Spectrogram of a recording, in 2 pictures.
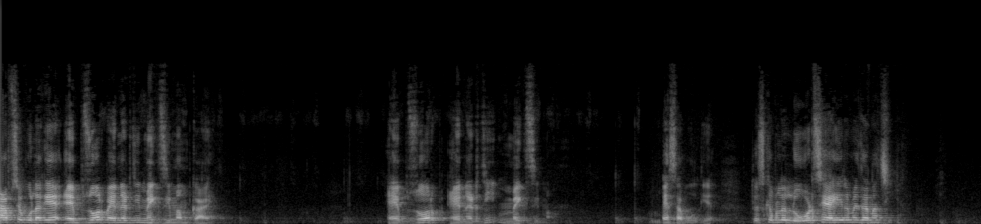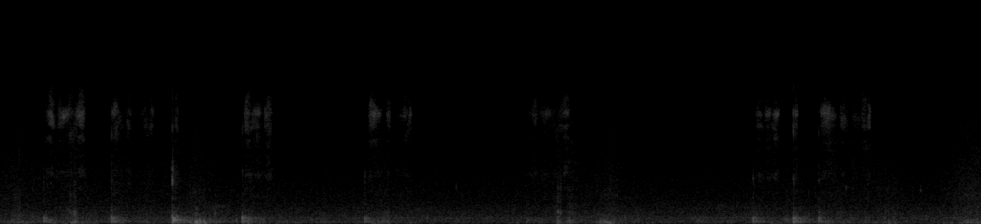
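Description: A marker squeaks and taps faintly on a whiteboard.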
